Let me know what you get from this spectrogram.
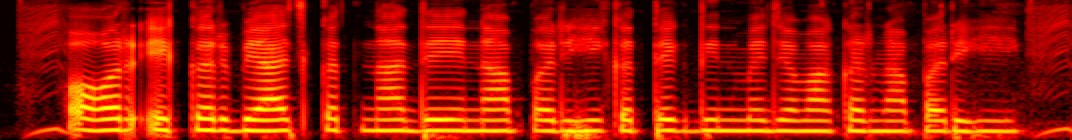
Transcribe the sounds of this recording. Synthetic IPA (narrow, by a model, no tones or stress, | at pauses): ɔːɾḛːkəɾbjaːt͡ʃkət̪nad̪eːnapɐɾɦikɐt̪ek̚d̪ɪnmẽd͡ʒɐmakɐɾnapəɾɦiː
